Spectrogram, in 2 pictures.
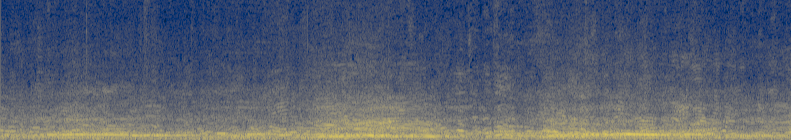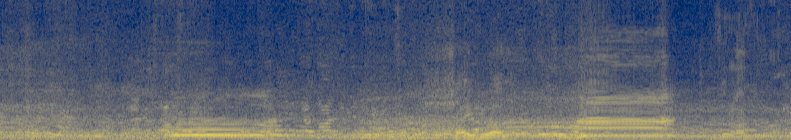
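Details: Sahiwal cattle at a cattle market in Chattogram, Bangladesh, where bull calves are sold: several low, drawn-out moos rise and fall over about sixteen seconds, half-buried under steady crowd chatter and bargaining voices.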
